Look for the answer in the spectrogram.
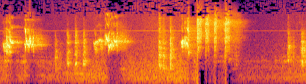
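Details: Pet budgies chirping: bright high tweets, a burst of rapid ticking clicks, then a squeaky warbled flurry before fading to quiet with a final faint chirp.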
